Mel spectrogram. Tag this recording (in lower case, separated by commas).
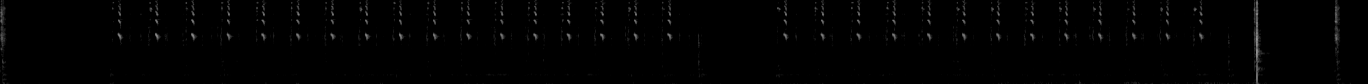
mechanisms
